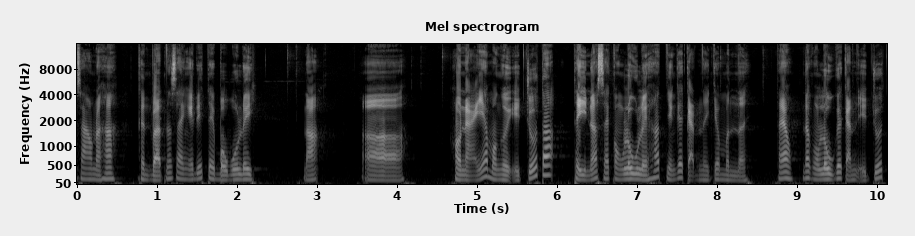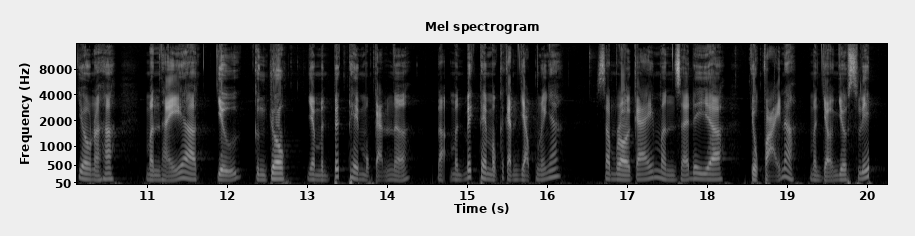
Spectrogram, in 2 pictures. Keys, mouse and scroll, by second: 1.2 click, 2.0 middle click, 2.6 F4, 2.9 right click, 4.1 click, 4.7 alt+middle click, 5.2-6.3 scroll up 2, 6.3 scroll up 1, 6.6 alt+middle click, 8.1 alt+middle click, 8.9-11.1 scroll up 1, 12.6 ctrl+click, 12.9 ctrl+click, 13.4-13.8 scroll down 1, 15.9 middle click, 16.0-16.3 scroll down 1, 16.6 alt+middle click, 17.6 scroll up 1, 17.9 alt+middle click, 18.5 right click, 19.8-20.2 drag.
